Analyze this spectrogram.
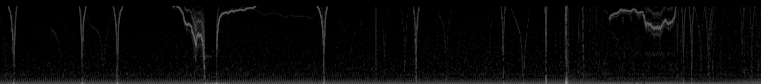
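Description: Homebrew FET regenerative receiver's audio output while its variable capacitor is tuned around 11 MHz: a low steady hum and faint static with scattered crackling clicks. Whistling heterodyne tones sweep down and up in pitch as the tuning passes over stations, once about two seconds in and again a little after six seconds.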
